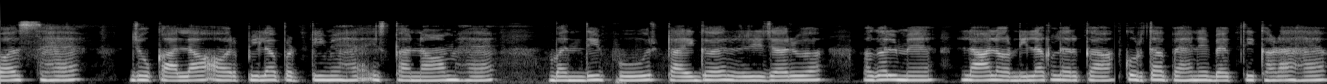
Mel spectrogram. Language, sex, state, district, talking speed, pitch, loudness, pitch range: Hindi, female, Chhattisgarh, Balrampur, 120 wpm, 195 Hz, -18 LUFS, 190-205 Hz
